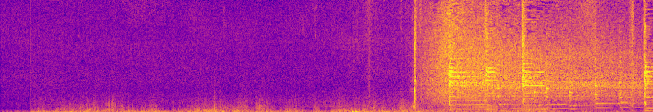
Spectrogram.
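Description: Low wind rumble on the microphone, then background acoustic guitar music comes in about four and a half seconds in, just after a single sharp click.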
